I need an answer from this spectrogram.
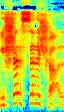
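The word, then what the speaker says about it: Michel Sénéchal: Michel Seneschal, è, Michel un Seneschal, parigino, è un parigino.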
